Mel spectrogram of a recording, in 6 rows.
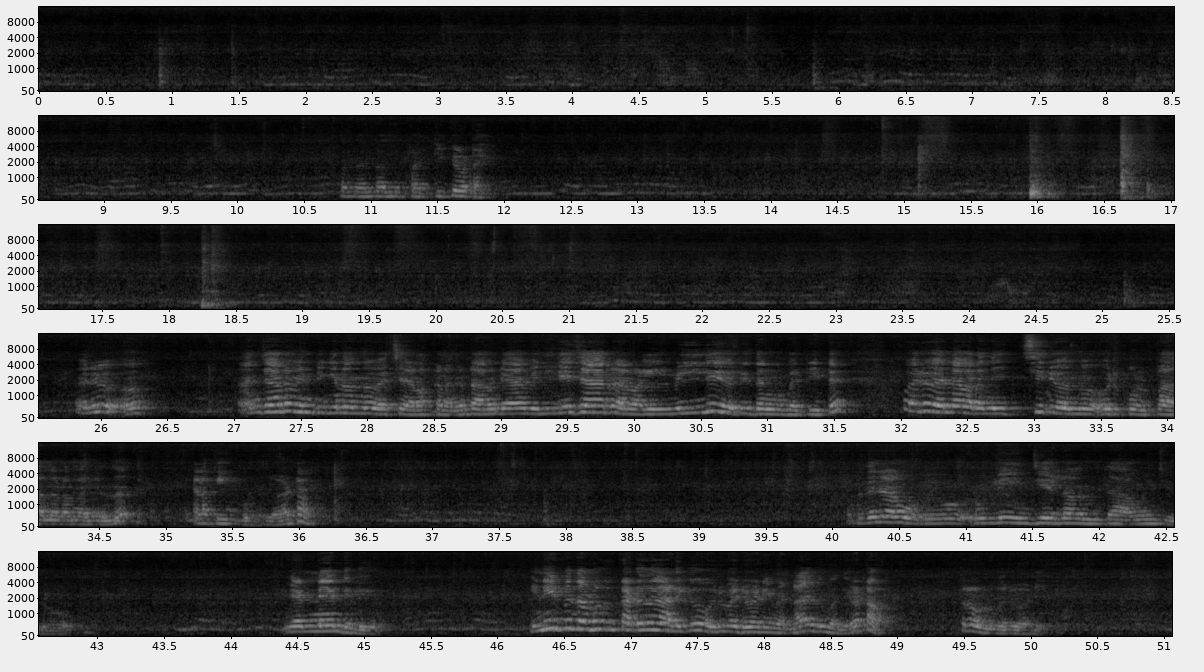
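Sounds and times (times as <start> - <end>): spatula stirring: 0.0 - 25.6
faint steady hum: 0.0 - 51.0
sauce bubbling in a frying pan: 0.0 - 51.0.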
